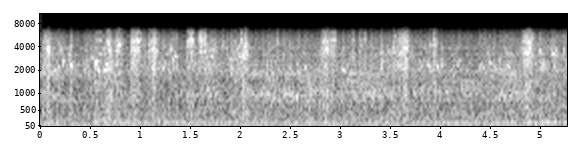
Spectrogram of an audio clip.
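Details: Five caged budgerigars keep up a rapid, rasping twitter with sharper chirps every second or so, layered over a persistent low engine-like hum.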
